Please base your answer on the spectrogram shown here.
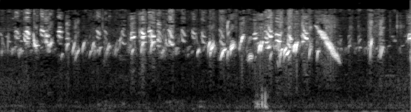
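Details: Collective European goldfinch chirping meant to push males to sing: a steady stream of sweet, high twittering notes ending in a clear downward-slurred whistle.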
